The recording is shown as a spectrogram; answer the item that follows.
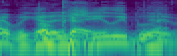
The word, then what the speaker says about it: Geely: It's pronounced Geely.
